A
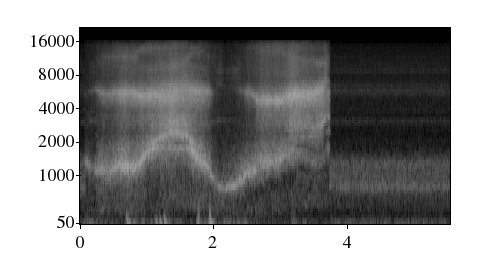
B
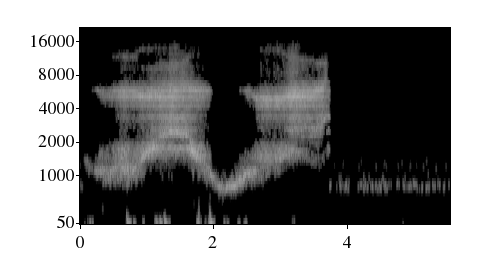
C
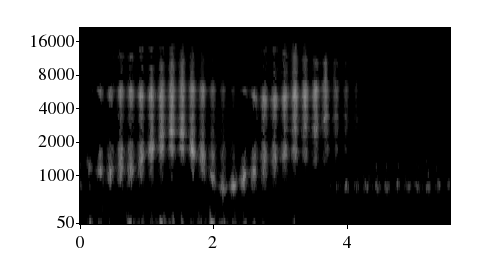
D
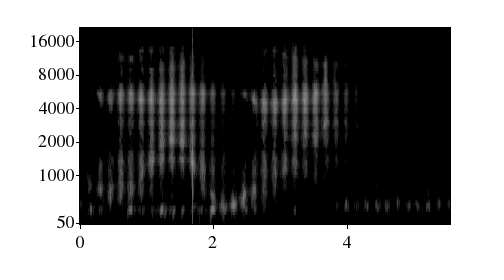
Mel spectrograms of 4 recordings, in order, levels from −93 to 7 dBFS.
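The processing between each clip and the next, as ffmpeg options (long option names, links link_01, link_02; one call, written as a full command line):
ffmpeg -i in.wav -af "afftfilt=real='re*gte(hypot(re,im),0.0126)':imag='im*gte(hypot(re,im),0.0126)':win_size=1024:overlap=0.75,aecho=1:1:1.2:0.75" out.wav
ffmpeg -i in.wav -filter_complex "[0:a]asplit=2[link_01][link_02];[link_02]aecho=0:1:125|250|375|500:0.237|0.0925|0.0361|0.0141[link_03];[link_01][link_03]amix=inputs=2:normalize=0,aeval=exprs='val(0)*pow(10,-32*(0.5-0.5*cos(2*PI*6.5*n/s))/20)':channel_layout=same,volume=-8dB" out.wav
ffmpeg -i in.wav -filter_complex "[0:a]acrossover=split=210|870|2100[link_01][link_02][link_03][link_04];[link_03]acrusher=bits=4:mix=0:aa=0.000001[link_05];[link_01][link_02][link_05][link_04]amix=inputs=4:normalize=0,afreqshift=-380" out.wav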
